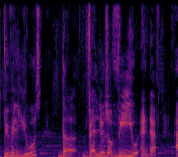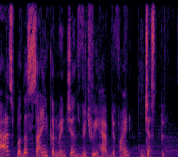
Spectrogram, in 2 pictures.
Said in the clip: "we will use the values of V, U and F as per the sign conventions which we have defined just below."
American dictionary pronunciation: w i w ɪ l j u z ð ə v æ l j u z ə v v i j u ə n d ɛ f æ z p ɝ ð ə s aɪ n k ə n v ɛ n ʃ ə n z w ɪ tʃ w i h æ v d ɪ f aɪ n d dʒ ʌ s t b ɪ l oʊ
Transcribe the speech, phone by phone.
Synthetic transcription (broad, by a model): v i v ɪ l j u z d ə v æ l j u z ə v v i j u ə n d ɛ f æ z f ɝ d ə s aɪ n k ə n v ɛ n ʃ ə n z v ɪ tʃ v i h æ v d ɪ f aɪ n d dʒ ʌ s t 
